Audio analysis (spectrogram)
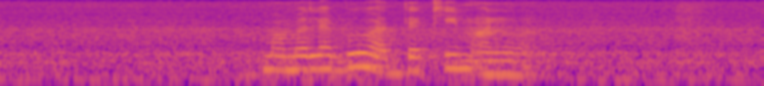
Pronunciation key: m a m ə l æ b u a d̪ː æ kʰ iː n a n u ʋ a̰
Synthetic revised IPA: m a m ə l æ b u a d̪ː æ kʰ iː m a n u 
